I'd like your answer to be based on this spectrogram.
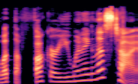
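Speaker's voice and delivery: normal talking voice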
